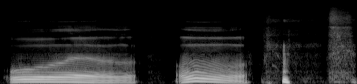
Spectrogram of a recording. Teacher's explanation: instead of ooh, we unround the lips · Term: high back unrounded vowel, high, back, unrounded vowel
